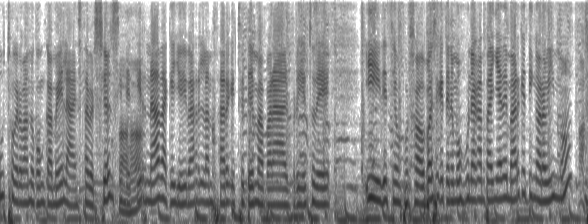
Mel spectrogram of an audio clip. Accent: Coria, Extremadura, Spain; he vivido mucho tiempo fuera, he vivido en Madrid, pero yo tenía 3 días libres y me venía a Coria. O sea, Coria es mi... O sea, porque es mi pueblo

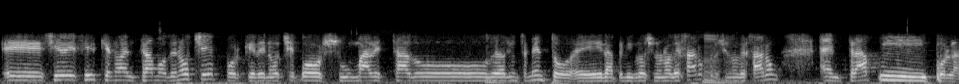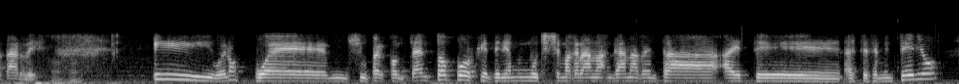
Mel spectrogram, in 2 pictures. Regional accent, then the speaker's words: Jaén, Andalusia, Spain; porque somos de Jaén.

